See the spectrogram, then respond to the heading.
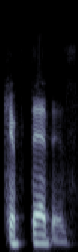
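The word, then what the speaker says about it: κεφτέδες: It's Keftedes. Keftedes? Yeah, but like the D is more like a TH sound. Keftedes.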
